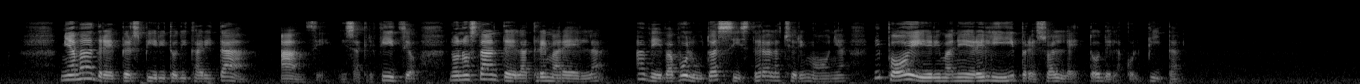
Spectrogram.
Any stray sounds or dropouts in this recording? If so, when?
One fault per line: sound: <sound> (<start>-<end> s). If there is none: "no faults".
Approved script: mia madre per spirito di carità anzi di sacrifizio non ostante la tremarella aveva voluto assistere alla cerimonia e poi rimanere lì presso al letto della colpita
no faults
